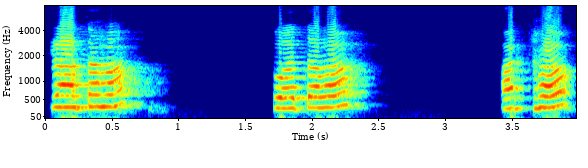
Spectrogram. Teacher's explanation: विसर्ग ह की ध्वनि निकलती है, ह। इसका उच्चारण ह की भांति किया जाता है।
